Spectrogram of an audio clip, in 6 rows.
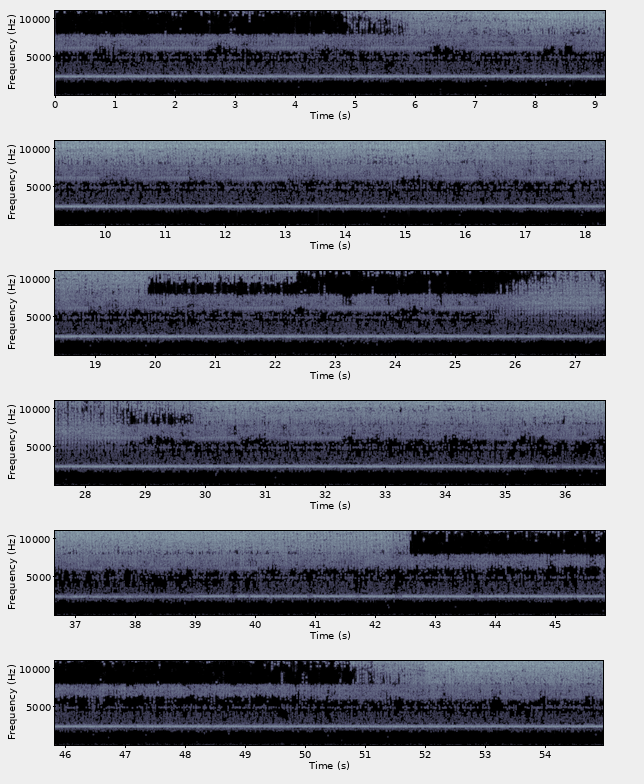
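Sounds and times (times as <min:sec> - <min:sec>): insect chorus trilling: 0:25.7 - 0:44.7.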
